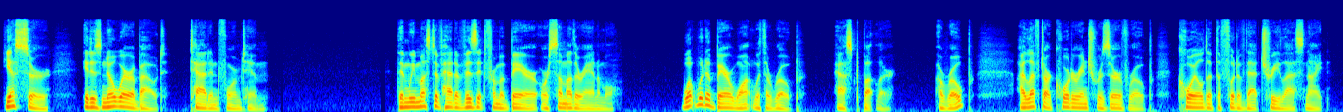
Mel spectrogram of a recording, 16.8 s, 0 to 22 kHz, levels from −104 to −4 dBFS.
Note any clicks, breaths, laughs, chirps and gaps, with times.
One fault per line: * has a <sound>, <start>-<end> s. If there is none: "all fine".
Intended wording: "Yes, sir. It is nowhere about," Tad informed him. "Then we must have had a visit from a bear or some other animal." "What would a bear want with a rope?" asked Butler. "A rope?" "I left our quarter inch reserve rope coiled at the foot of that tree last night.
all fine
